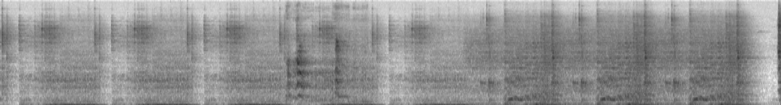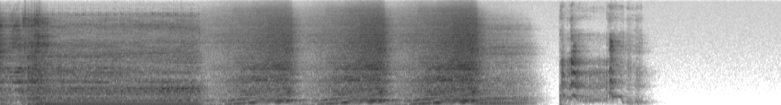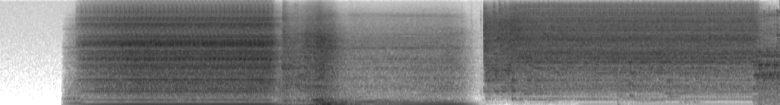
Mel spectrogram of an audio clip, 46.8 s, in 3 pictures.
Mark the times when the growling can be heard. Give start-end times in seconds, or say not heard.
5.7-7.4, 26.8-28.5, 43.5-45.2.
